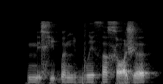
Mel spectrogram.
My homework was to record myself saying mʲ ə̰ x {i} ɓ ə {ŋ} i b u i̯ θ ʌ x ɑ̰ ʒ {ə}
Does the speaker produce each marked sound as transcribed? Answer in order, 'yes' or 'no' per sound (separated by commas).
no, yes, yes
